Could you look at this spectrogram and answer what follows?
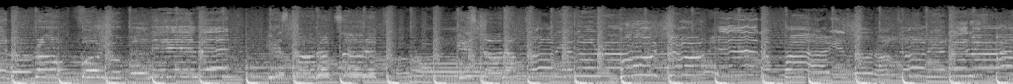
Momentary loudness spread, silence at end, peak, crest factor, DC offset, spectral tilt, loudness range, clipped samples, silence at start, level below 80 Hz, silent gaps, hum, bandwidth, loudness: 3 LU; 0 s; 0 dBFS; 10 dB; 0.2%; -4 dB/octave; 1 LU; under 0.1%; 0 s; -16 dBFS; none; none; 16.5 kHz; -12 LUFS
